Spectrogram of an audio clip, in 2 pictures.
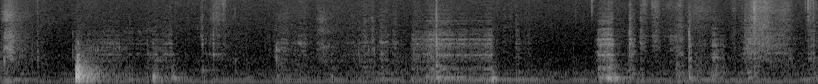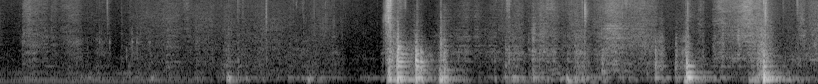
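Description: Plywood cabinet panels being fitted together by hand on a workbench: a sharp knock about half a second in, soft rubbing and handling, then a cluster of louder knocks and bumps in the last few seconds as the glued side panel is seated against the case.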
